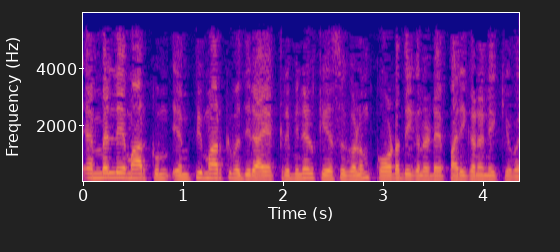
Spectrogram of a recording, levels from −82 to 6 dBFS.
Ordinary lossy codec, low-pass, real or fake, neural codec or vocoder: none; 5.4 kHz; real; none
